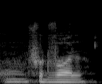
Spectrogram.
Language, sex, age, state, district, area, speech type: Assamese, male, 30-45, Assam, Dibrugarh, urban, spontaneous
